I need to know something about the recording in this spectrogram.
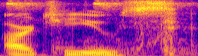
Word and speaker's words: Arceus: men pronounce it Arceus.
